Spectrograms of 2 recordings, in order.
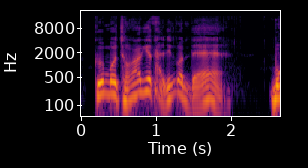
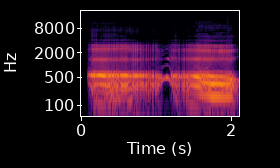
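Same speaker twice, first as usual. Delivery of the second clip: pained groan demo; much slower than usual. Shown as a demonstration. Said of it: "아플 때".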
